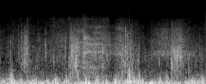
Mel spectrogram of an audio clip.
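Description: Wind buffeting the microphone, with the irregular steps and rustle of a hiker walking.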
